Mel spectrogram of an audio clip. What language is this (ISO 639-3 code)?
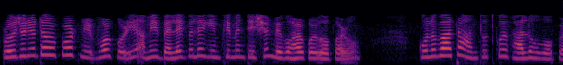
asm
